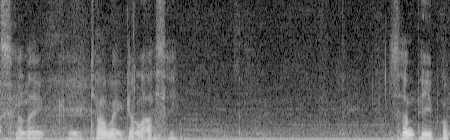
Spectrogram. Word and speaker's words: Gulyassy: The score right now is uh Grady Matthews eight and Mike Golierce is six. Glossi. Galassi.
